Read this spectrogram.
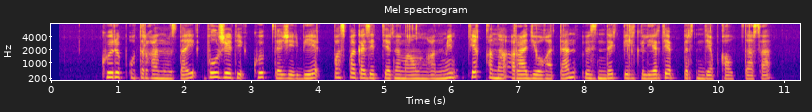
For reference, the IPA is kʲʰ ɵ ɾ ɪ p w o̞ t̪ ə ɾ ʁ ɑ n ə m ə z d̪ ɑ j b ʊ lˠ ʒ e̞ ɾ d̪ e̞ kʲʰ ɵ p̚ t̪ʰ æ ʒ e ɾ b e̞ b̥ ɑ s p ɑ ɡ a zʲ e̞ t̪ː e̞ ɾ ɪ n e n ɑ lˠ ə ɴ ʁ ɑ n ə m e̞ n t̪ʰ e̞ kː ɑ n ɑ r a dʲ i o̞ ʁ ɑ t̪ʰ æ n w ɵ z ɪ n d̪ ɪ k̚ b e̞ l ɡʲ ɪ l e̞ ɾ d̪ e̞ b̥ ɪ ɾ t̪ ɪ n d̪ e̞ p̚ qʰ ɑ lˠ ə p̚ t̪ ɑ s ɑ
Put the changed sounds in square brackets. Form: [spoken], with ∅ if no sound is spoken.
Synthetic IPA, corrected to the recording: kʲʰ ɵ ɾ ɪ p w o̞ t̪ ə ɾ ʁ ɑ n ə m ə z d̪ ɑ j b ʊ lˠ ʒ e̞ ɾ d̪ e̞ kʲʰ ɵ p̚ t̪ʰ æ ʒ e ɾ b e̞ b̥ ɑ s p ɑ ɡ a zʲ e̞ t̪ː e̞ ɾ ɪ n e n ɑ lˠ ə ɴ ʁ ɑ n ə m e̞ n t̪ʰ e̞ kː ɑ n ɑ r a dʲ i o̞ ʁ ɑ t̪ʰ æ n w ɵ z ɪ n d̪ ɪ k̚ b e̞ l ɡʲ ɪ l e̞ ɾ d̪ e̞ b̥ ɪ ɾ t̪ ɪ n d̪ e̞ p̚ qʰ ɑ lˠ ə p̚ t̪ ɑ s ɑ

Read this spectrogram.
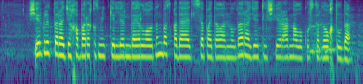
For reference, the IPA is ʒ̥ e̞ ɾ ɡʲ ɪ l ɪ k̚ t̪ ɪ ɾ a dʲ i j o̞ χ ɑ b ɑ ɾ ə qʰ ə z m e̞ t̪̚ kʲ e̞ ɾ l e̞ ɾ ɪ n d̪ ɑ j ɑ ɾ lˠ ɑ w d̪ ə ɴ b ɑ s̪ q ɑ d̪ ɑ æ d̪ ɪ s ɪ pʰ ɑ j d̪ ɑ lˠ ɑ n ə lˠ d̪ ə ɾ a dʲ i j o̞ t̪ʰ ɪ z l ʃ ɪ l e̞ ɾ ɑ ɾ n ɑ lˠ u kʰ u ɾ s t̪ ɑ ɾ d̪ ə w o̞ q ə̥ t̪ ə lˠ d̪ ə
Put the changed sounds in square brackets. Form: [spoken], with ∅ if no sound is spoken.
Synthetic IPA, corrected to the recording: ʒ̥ e̞ ɾ ɡʲ ɪ l ɪ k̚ t̪ ɪ ɾ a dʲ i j o̞ χ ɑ b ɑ ɾ ə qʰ ə z m e̞ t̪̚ kʲ e̞ ɾ l e̞ ɾ ɪ n d̪ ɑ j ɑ ɾ lˠ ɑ w d̪ ə ɴ b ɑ s̪ q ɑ d̪ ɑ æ d̪ ɪ s ɪ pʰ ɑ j d̪ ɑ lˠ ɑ n ə lˠ d̪ ə ɾ a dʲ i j o̞ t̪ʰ ɪ [∅] l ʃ ɪ l e̞ ɾ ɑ ɾ n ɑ lˠ u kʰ u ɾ s t̪ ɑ ɾ d̪ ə w o̞ q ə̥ t̪ ə lˠ d̪ ə

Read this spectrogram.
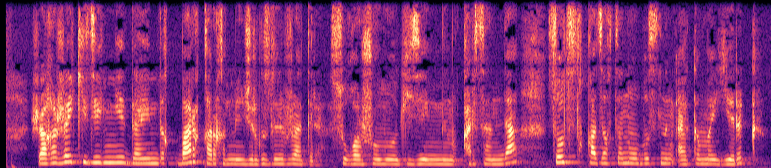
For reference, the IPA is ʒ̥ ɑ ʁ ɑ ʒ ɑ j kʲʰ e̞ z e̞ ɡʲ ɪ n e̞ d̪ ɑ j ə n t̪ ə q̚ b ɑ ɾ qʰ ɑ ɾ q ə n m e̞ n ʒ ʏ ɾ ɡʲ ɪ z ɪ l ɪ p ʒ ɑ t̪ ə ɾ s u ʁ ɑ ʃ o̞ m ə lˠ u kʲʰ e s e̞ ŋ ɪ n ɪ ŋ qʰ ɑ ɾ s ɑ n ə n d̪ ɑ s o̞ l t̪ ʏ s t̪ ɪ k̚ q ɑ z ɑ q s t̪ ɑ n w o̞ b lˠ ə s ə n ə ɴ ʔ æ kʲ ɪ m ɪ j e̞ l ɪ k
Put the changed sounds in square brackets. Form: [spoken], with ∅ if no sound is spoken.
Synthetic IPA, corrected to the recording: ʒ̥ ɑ ʁ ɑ ʒ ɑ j kʲʰ e̞ z e̞ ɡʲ ɪ n e̞ d̪ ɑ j ə n [d̪] ə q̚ b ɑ ɾ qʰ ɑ ɾ q ə n m e̞ n ʒ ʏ ɾ ɡʲ ɪ z ɪ l ɪ p ʒ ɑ t̪ ə ɾ s u ʁ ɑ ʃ o̞ m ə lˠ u kʲʰ e [z] e̞ ŋ ɪ n ɪ ŋ qʰ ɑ ɾ s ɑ n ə n d̪ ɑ s o̞ l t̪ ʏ s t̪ ɪ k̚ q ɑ z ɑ q s t̪ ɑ n w o̞ b lˠ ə s ə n ə ɴ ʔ æ kʲ ɪ m ɪ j e̞ [ɾ] ɪ k

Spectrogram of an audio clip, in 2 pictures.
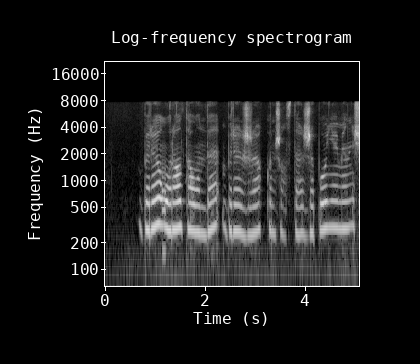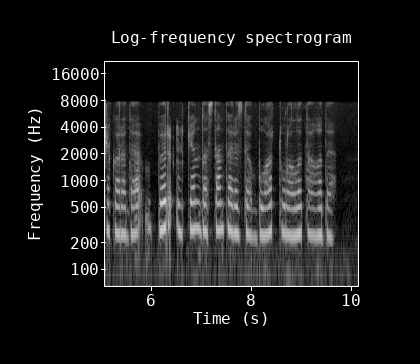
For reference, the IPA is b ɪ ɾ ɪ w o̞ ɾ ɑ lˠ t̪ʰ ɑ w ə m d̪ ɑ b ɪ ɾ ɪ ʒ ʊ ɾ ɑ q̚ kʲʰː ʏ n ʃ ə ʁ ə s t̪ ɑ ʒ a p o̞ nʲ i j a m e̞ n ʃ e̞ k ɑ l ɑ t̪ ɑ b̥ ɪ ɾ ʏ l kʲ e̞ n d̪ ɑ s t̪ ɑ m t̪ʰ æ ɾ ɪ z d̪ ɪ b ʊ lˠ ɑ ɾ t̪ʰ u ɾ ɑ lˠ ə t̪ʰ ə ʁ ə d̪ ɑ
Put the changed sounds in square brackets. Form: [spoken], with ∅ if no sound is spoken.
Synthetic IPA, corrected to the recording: b ɪ ɾ ɪ w o̞ ɾ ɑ lˠ t̪ʰ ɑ w ə [n] d̪ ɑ b ɪ ɾ ɪ ʒ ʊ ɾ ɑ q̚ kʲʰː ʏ n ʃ ə ʁ ə s t̪ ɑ ʒ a p o̞ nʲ i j a m e̞ n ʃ e̞ k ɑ [ɾ] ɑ [d̪] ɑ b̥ ɪ ɾ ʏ l kʲ e̞ n d̪ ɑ s t̪ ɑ [n] t̪ʰ æ ɾ ɪ z d̪ ɪ b ʊ lˠ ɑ ɾ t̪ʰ u ɾ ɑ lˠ ə t̪ʰ [ɑ] ʁ ə d̪ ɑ

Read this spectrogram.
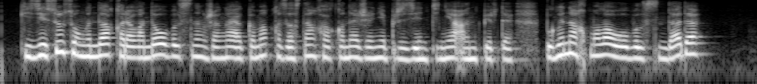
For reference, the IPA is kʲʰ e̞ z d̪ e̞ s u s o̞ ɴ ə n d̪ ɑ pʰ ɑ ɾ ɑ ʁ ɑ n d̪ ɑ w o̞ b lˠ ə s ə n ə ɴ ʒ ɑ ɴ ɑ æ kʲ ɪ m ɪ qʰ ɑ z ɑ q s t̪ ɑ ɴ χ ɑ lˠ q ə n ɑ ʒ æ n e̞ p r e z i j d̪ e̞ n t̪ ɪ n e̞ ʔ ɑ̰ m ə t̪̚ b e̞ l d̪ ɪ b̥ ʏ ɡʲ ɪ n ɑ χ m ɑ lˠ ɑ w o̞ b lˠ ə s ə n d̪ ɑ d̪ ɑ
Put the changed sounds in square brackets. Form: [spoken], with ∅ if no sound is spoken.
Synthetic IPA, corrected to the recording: kʲʰ e̞ z d̪ e̞ s u s o̞ ɴ ə n d̪ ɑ [qʰ] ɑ ɾ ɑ ʁ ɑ n d̪ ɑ w o̞ b lˠ ə s ə n ə ɴ ʒ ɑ ɴ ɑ æ kʲ ɪ m ɪ qʰ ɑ z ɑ q s t̪ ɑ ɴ χ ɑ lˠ q ə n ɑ ʒ æ n e̞ p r e z i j d̪ e̞ n t̪ ɪ n e̞ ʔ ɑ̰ [n] ə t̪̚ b e̞ [ɾ] d̪ ɪ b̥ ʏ ɡʲ ɪ n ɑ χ m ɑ lˠ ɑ w o̞ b lˠ ə s ə n d̪ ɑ d̪ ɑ

